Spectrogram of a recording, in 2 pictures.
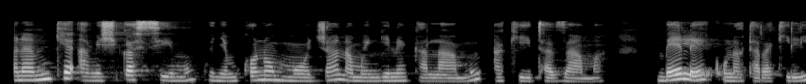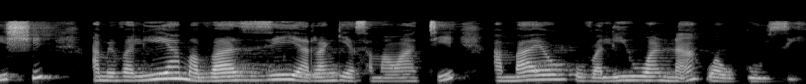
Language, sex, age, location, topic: Swahili, female, 25-35, Nairobi, education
